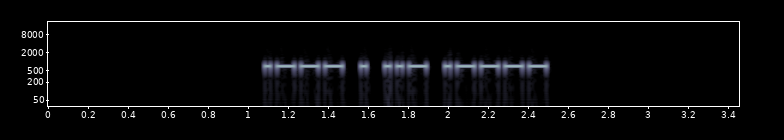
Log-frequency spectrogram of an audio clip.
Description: Morse code, heard as a keyed tone, about 40 wpm, 700 Hz. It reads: JEU1
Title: Four Challenging Letter-Number Combinations 40wpm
